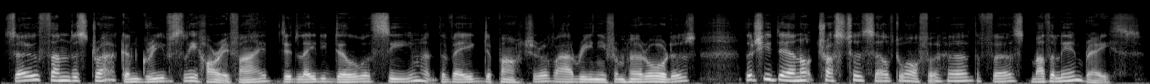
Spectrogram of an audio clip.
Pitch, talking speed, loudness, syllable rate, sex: 140 Hz, 160 wpm, -17 LUFS, 4.8 syllables/s, male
